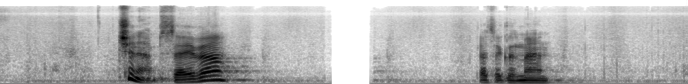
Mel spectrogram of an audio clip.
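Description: An older man speaks in a formal, measured voice.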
